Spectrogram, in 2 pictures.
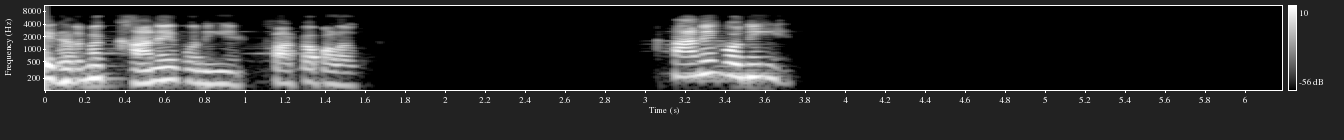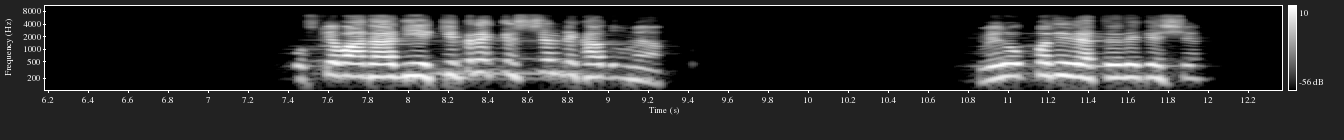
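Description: A middle-aged man speaks with animation over an online call, in short bursts with pauses.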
